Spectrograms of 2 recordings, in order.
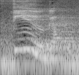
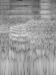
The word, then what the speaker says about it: fugue: say fudge you see it's spelled f-u-g-e fugue not fudge but what a waste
